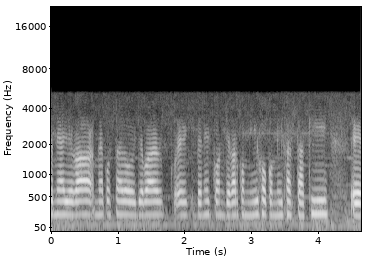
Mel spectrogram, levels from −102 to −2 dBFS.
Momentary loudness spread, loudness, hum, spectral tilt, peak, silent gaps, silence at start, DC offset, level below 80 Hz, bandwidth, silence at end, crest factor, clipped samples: 9 LU; -20 LUFS; none; -8.5 dB/octave; -6 dBFS; none; 0 s; under 0.1%; -42 dBFS; 5.4 kHz; 0 s; 14 dB; under 0.1%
